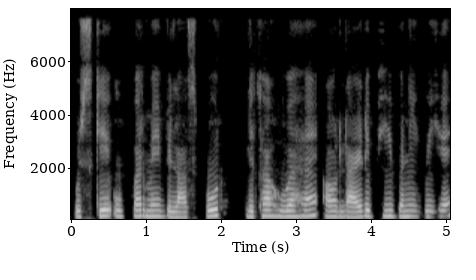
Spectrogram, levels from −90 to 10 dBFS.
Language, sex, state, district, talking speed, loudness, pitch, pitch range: Hindi, female, Chhattisgarh, Balrampur, 155 wpm, -21 LUFS, 210 Hz, 200-220 Hz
